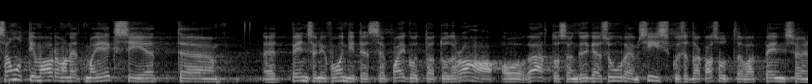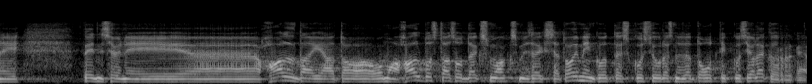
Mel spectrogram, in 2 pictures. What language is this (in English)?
Estonian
